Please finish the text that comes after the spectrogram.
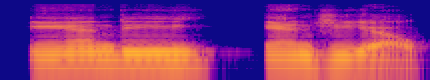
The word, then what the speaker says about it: Andy Ngo: It says the G is silent. Okay, so pronounce it like this. Andy NGO.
